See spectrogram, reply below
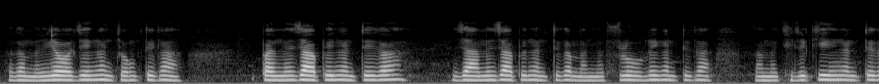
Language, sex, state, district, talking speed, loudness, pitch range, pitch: Wancho, female, Arunachal Pradesh, Longding, 115 wpm, -18 LUFS, 195-210 Hz, 205 Hz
